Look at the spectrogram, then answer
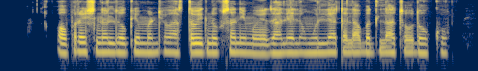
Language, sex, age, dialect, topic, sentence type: Marathi, male, 18-24, Southern Konkan, banking, statement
